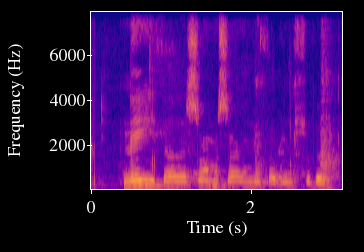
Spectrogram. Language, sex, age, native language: Icelandic, male, 12, Icelandic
